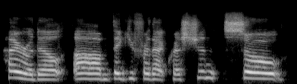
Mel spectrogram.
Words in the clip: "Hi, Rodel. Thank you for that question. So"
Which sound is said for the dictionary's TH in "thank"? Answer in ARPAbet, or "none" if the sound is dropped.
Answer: TH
